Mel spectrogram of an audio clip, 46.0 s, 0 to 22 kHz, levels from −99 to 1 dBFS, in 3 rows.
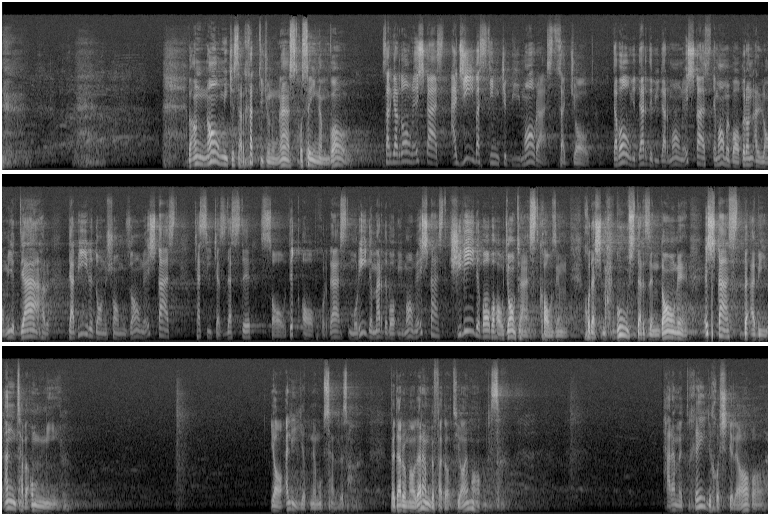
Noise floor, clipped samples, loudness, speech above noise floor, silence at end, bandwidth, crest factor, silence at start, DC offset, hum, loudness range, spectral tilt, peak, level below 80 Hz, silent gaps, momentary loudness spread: -55 dBFS; under 0.1%; -27 LUFS; 26 dB; 0 s; 16 kHz; 26 dB; 0 s; under 0.1%; none; 13 LU; 0 dB/octave; -6 dBFS; -86 dBFS; none; 20 LU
